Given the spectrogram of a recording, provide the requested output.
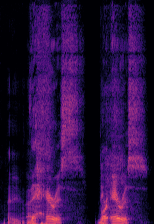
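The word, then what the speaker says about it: Heiress: The Harris or Eris. Eris. I think it's Eris. Okay, the H is silent.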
